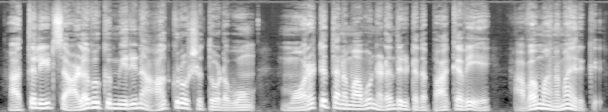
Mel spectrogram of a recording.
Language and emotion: Tamil, disgusted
